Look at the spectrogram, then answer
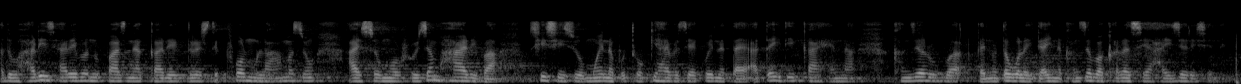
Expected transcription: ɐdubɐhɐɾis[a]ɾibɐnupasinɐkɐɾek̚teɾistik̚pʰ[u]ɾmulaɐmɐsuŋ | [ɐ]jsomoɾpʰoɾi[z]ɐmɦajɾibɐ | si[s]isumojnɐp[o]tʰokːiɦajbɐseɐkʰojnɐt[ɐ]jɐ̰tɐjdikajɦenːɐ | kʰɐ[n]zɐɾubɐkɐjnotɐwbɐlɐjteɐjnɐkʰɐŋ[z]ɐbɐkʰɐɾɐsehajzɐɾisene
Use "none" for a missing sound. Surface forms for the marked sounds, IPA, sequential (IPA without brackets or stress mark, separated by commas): a, o, a, z, s, u, a, ŋ, z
